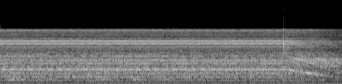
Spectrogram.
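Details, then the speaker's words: Winch motor run on fast speed with clutch in slip position: steady high whir of constant tone, winding down at the end; motor spins freely with very little pull on the spool, smooth with no jerkiness. "So you can hear there the motor's really spinning now, but still there's very little pull on the winch spool."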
